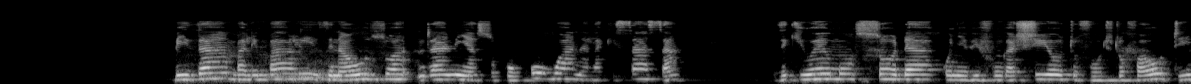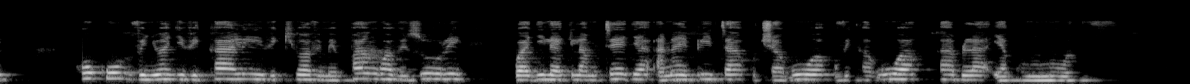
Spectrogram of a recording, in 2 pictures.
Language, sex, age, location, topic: Swahili, female, 36-49, Dar es Salaam, finance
